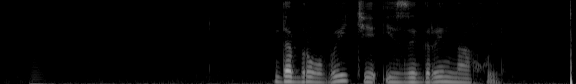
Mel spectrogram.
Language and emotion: Russian, neutral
